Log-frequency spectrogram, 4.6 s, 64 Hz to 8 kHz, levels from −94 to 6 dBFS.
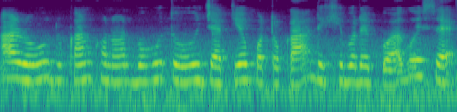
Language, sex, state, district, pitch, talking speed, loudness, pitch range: Assamese, female, Assam, Sonitpur, 250 Hz, 105 wpm, -15 LUFS, 235-255 Hz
